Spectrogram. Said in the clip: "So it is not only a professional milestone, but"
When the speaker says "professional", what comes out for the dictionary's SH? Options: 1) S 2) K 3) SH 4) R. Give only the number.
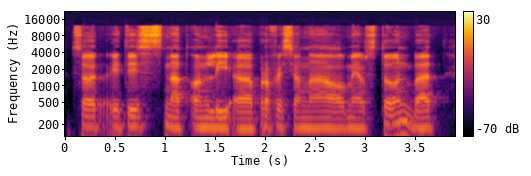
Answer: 1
